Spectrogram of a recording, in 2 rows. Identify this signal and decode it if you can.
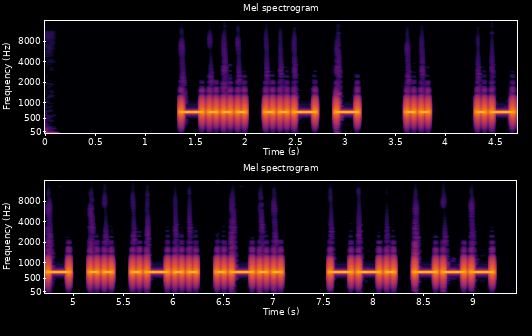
Morse code, heard as a keyed tone, about 17 wpm, 700 Hz. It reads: BUT I WILL GO
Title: Sentences from Top 1000 Words - Review Part 3 - 17wpm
